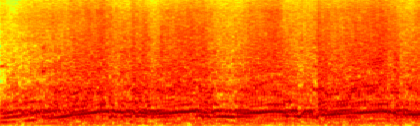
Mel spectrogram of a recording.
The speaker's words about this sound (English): Here is the sound of the Dodge Demon revving its engine.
